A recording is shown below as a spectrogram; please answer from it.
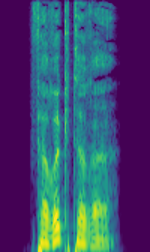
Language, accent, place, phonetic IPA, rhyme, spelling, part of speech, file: German, Germany, Berlin, [fɛɐ̯ˈʁʏktəʁə], -ʏktəʁə, verrücktere, adjective, De-verrücktere.ogg
- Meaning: inflection of verrückt: 1. strong/mixed nominative/accusative feminine singular comparative degree 2. strong nominative/accusative plural comparative degree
